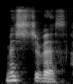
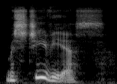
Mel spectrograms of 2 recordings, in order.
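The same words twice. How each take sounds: First: Three-syllable Mischievous, stressed at the front; correct mischievous. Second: Slow four-syllable Mischievous with an extra "ee"; mispronounced mischievous. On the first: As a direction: say Mischievous as "MIS-chuh-vus". Correct take after the wrong one. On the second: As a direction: say Mischievous as "mis-CHEE-vee-us". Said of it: "Mischievous is wrong". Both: Shown as a demonstration.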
